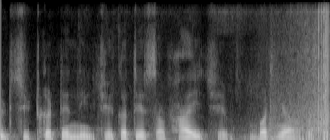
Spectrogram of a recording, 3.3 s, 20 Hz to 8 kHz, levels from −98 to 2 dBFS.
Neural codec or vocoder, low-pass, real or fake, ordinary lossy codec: none; none; real; none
